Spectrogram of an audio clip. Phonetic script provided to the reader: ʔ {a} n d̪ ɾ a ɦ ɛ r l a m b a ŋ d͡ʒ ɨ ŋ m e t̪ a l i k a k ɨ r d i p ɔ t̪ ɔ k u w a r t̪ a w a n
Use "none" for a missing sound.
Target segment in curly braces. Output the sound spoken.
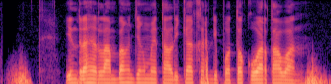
i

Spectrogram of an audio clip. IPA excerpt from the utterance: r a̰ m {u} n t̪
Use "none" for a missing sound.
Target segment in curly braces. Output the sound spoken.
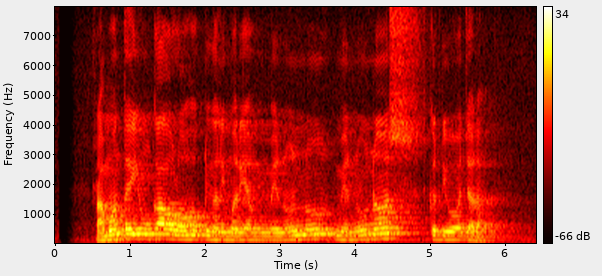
ɔ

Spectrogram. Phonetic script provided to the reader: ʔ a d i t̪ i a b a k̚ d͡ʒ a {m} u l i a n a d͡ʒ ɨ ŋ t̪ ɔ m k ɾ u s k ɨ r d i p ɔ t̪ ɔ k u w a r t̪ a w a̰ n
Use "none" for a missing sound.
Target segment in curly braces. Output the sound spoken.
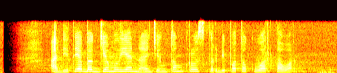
m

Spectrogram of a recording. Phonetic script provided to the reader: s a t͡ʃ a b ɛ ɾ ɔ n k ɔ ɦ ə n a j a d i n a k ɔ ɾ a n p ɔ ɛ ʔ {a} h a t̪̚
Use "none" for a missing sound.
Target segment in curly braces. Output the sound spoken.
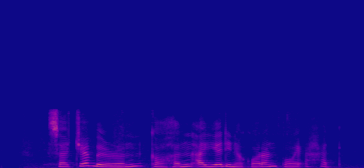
a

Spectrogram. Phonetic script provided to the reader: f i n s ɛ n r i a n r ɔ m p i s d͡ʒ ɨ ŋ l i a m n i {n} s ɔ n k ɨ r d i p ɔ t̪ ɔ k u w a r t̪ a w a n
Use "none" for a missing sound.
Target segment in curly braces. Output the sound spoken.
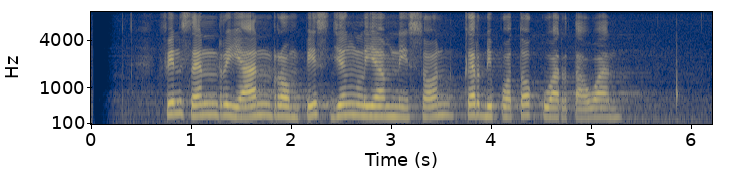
none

